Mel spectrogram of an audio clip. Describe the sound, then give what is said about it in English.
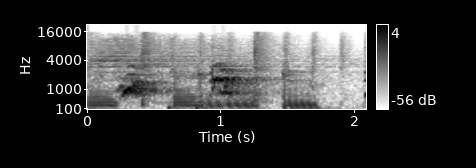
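A dog barks several times in quick succession, sharp yips and bow-wows, with brief pauses between the bursts and no one speaking. “here seems to be enjoying a dog's life.”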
